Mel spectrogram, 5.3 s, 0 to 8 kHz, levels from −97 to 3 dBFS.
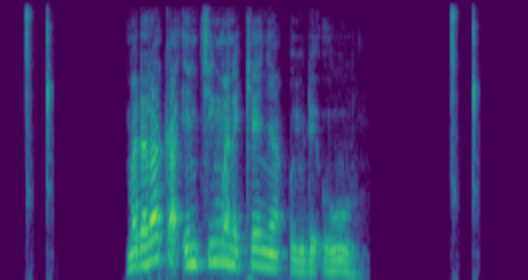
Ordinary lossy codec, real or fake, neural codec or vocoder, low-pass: none; real; none; 7.2 kHz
